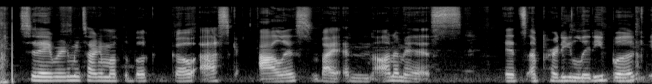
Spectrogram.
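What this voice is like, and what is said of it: Usual voice. Nothing is said of it.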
